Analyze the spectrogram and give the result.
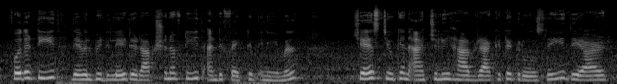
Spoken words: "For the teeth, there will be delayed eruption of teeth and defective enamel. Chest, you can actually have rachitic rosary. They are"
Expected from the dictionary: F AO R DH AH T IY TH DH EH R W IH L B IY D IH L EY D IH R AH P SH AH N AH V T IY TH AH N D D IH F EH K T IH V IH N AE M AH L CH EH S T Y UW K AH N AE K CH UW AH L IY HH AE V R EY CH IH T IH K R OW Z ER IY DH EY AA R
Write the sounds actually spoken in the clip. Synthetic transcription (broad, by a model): F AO R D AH T IY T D EH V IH L B IY D IH L EY D IH R AH P SH AH N AH V T IY T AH N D D IH F EH K T IH V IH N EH M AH L CH EH S T Y UW K AH N AE K CH UW AH L IY HH AE V R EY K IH T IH K R OW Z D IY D EY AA R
